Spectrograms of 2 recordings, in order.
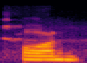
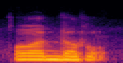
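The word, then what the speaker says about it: القدر: Cuman kita kalau dia baca salah kita ulangi misalnya fi lailatil qad dia bacanya gitu. Nah kita langsung fi lailatil qadr gitu kita sendiri ya baca gitu ya.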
